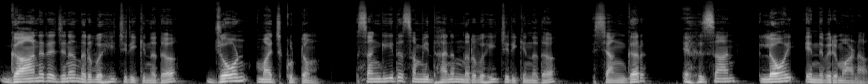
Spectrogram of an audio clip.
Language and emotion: Malayalam, neutral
